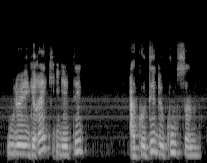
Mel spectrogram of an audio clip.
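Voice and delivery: ordinary delivery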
